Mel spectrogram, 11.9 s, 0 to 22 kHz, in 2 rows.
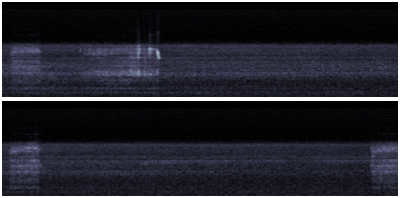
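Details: Live-camera owl sounds recorded close to midnight on 2 September 2014: a longer scratchy, hissing rasp with a few sharp clicks, followed by two brief harsh bursts spaced several seconds apart over faint background noise.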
